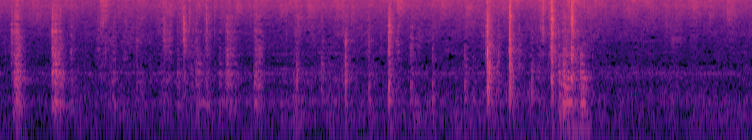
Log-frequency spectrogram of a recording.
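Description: Knife cutting through a tray of baked roqaq, the crisp top of the layered pastry crunching and crackling in a string of small sharp crackles that stop about six seconds in.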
